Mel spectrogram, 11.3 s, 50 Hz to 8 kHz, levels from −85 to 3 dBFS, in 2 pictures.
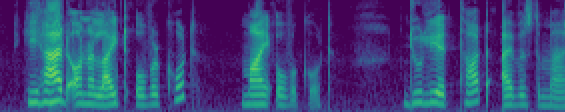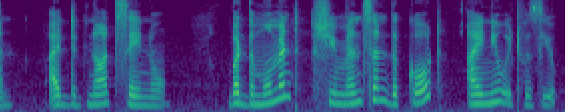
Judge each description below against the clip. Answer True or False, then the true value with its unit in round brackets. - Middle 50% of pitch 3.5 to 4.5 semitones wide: True (3.9 semitones)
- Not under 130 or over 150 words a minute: False (160 wpm)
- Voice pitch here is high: True (210 Hz)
